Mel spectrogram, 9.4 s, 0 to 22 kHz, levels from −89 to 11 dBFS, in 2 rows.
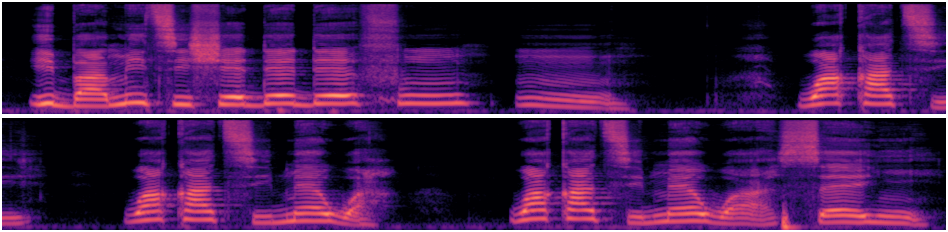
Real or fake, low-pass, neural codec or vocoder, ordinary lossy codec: real; none; none; none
